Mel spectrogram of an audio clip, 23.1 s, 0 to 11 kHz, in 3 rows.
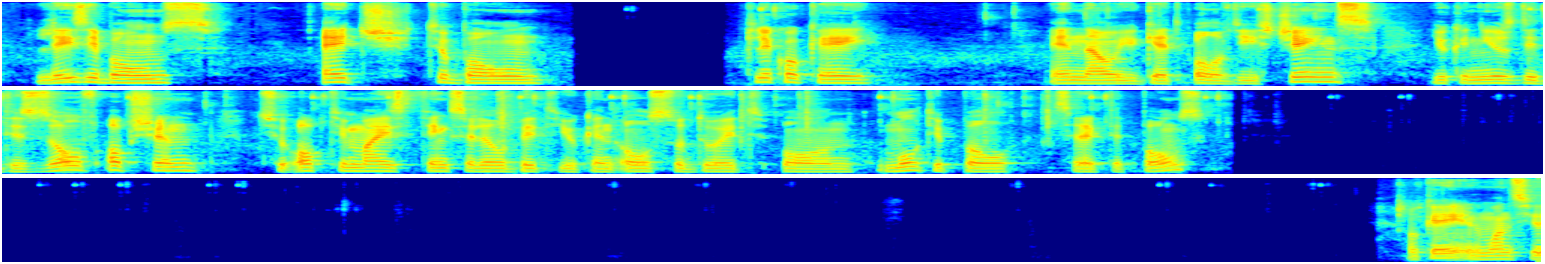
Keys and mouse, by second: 4.9 middle click, 5.4 middle click, 6.3 click, 6.6 middle click, 8.4 click, 8.7 middle drag, 10.0 middle click, 11.5 middle click, 12.7 middle click, 14.0 middle click, 14.9 shift+drag, 15.3 middle drag, 15.8 shift+drag, 16.4 click, 16.6 click, 17.1 ctrl+z, 17.4 ctrl+z, 17.7 click, 19.3 click, 19.5 middle click, 19.9 alt+a, 20.2 middle click, 20.5-21.1 drag, 21.9 click, 22.2 middle click, 22.4 a.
